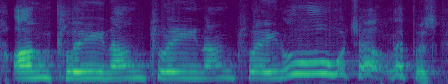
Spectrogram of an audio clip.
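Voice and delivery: high, loud cries of alarm; scared cry. Acted. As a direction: call out a frightened warning to keep away. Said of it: "scared out of their lives".

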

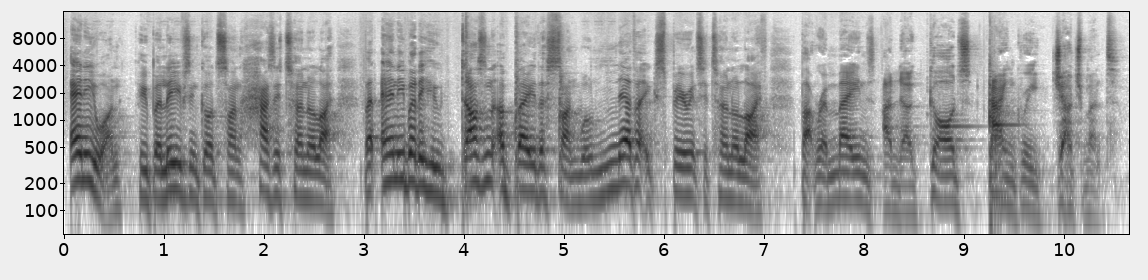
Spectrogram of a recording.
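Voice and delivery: loud, stern reading of judgment. Shown as a demonstration. Preacher reading the verse in a hard, stern tone. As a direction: read it as a harsh warning. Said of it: "Let me read it in one tone of voice".

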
